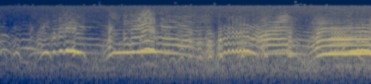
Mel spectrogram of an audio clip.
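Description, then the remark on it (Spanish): Plaintive, drawn-out calls of a gray gull (garuma) repeat in a steady series, each a harmonic, slightly wavering cry, loud, with no talking. “Este lastimero canto es el de la gaviota garuma.”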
